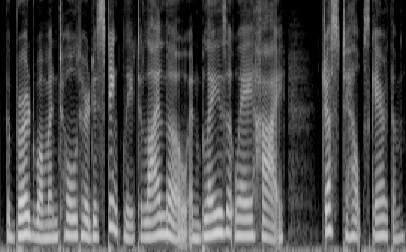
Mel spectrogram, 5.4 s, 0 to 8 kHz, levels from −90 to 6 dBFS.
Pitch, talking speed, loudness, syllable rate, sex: 195 Hz, 200 wpm, -18 LUFS, 5.1 syllables/s, female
